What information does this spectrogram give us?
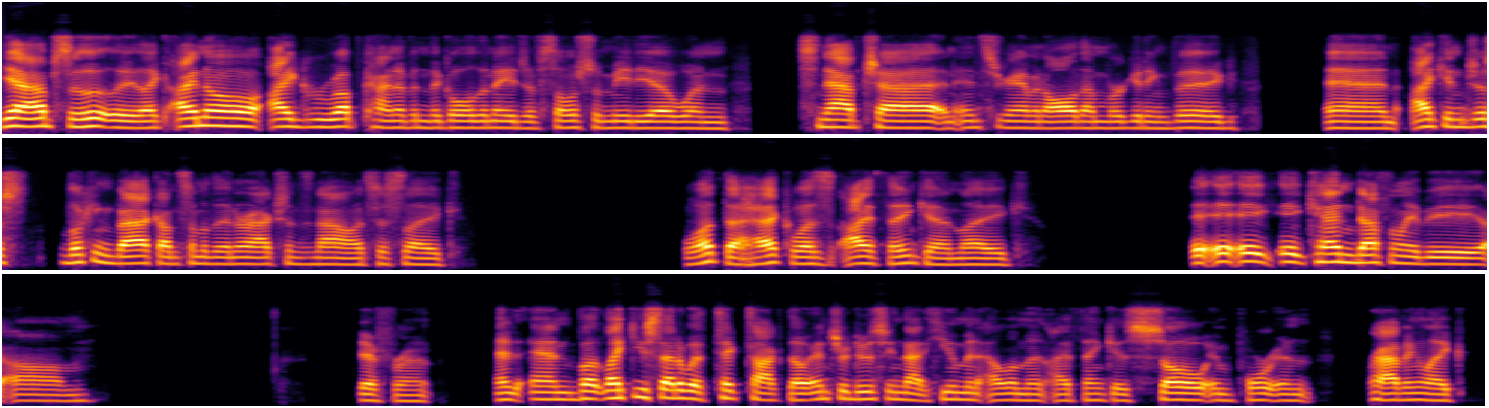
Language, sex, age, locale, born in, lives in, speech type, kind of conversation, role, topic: English, male, 20-24, en-US, United States, United States, conversation, podcast, host, How is social media changing the way we build and maintain community relationships?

